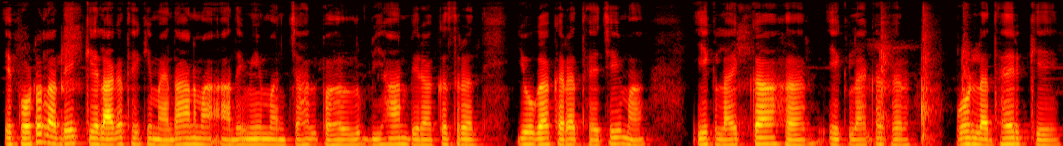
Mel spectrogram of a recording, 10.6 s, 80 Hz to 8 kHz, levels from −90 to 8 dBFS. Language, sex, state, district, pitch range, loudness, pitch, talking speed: Sadri, male, Chhattisgarh, Jashpur, 110-125 Hz, -28 LUFS, 115 Hz, 170 wpm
